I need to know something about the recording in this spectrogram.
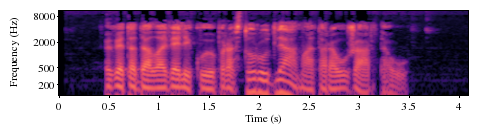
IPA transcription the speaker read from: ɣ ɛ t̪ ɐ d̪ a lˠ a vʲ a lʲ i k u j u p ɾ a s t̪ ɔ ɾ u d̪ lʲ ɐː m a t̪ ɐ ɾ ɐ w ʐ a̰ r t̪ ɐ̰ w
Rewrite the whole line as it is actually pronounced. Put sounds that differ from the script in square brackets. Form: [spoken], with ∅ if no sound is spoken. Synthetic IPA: ɣ ɛ t̪ ɐ d̪ a lˠ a vʲ a lʲ i k u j u p ɾ a s t̪ ɔ ɾ u d̪ lʲ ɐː m a t̪ ɐ ɾ ɐ w ʐ a̰ r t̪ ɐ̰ w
